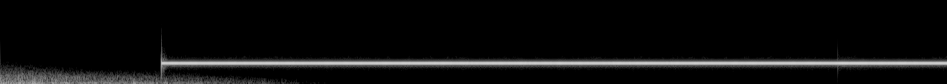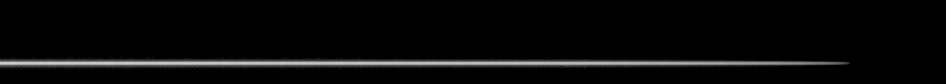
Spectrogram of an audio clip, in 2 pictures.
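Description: A low rumble dies away, then a single steady high-pitched electronic tone cuts in abruptly and holds at one pitch for about fifteen seconds before fading out.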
